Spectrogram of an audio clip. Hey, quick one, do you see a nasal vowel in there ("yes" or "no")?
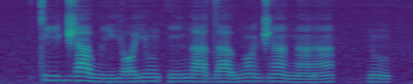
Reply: yes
